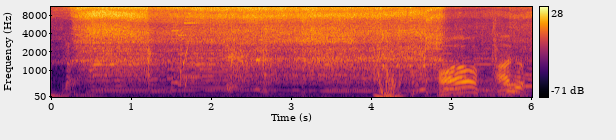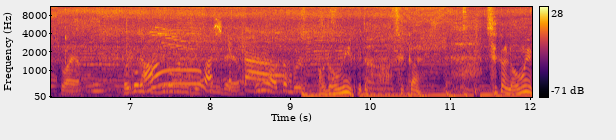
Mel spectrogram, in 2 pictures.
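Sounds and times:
light background music: 0.0 - 12.0
meat sizzling in hot fat: 0.0 - 12.0.

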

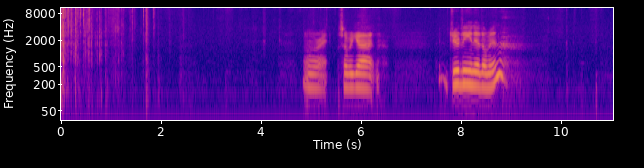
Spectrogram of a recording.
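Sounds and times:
foil wrapper crinkling and tearing: 0.0 - 2.0.

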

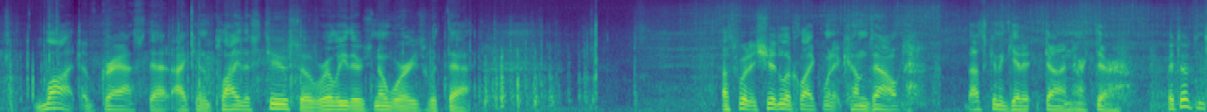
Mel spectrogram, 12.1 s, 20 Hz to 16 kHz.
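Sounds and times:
fertilizer pellets pouring into hopper: 6.3 - 12.0.

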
